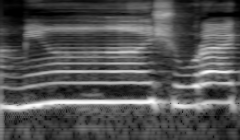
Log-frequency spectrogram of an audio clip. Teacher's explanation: جب یہ نون ساکن یا تنوین کے بعد آئیں تو ان پر اخفاء ہوگا. اور اخفاء کرتے ہوئے نون کی آواز کو ناک میں چھپایا جائے گا.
